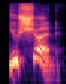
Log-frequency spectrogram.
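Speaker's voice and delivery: loud sharp shout of protest. A narrator's reading. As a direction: cry it out, losing composure. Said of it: "She was shouting now".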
